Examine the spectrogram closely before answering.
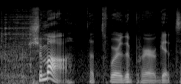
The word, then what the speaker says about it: Shema: is hear or listen which in hebrew is pronounced shema that's where the prayer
